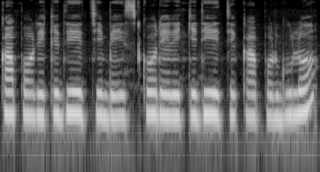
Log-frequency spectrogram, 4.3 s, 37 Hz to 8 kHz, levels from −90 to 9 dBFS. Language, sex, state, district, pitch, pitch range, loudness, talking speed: Bengali, female, Tripura, Dhalai, 215 Hz, 205-225 Hz, -15 LUFS, 110 wpm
